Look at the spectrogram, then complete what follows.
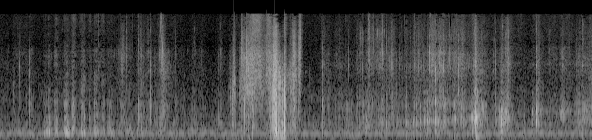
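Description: Clear plastic wrapping crinkling as a glasses case is handled and lifted out of its cardboard box, with a few sharp knocks from the box. The loudest crinkle comes about three seconds in.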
